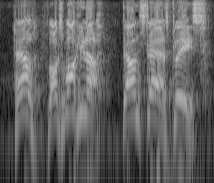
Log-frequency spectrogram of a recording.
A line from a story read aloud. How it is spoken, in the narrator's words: you hear a guard's voice shout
